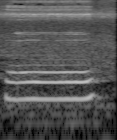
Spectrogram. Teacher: वाव साकिन है, वाव साकिन से पहले पेश आ रहा है, वाव मद्दा हो रहा है, लिहाजा वाव मद्दा को एक अलिफ यानी 2 हरकत के बराबर खींच के पढ़ेंगे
